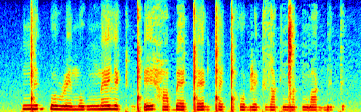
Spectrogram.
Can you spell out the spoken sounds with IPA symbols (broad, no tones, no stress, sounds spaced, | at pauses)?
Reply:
ŋ͡ǃ ɪ ɡ k͡p o w ɭ e m o w ŋ͡m ɛ lʲ ɑ k ǃʼ e h ɑ ɓ ɛ ǃ ɛ ɡ ǃ ɛ ǃʰ o ɡ ɭ e k z ɑ k ŋ͡ǀ ɑ k ŋ͡m ɑ ɡ ɡ͡b ɪ k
